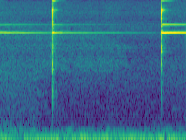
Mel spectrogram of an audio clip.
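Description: A copper-nickel coin balanced on a fingertip is tapped twice with another coin, giving two short, high, whiny pings that fade within a fraction of a second over a low background hum. The ring marks it as copper-nickel, not silver.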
